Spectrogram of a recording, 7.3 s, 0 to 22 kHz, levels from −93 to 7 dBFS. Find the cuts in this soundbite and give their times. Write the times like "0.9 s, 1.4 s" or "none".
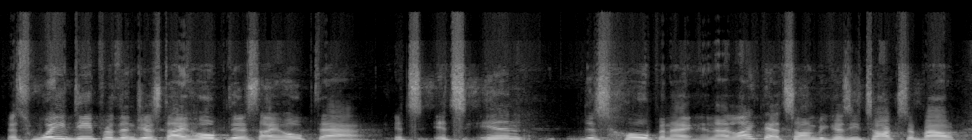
2.9 s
